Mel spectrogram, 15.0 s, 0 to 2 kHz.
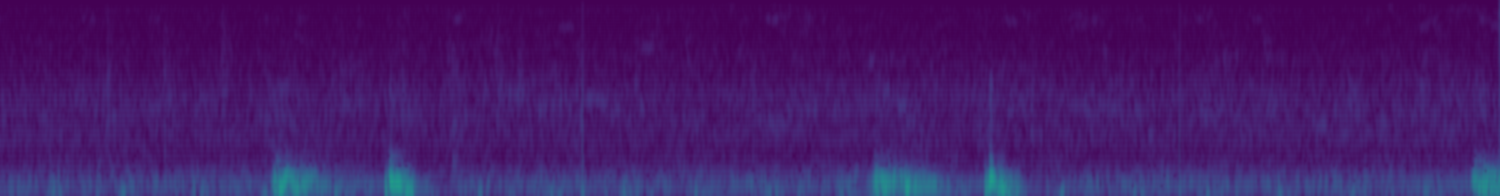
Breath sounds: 2.66-3.51 s: inhalation
2.66-3.51 s: crackles
3.80-4.44 s: exhalation
3.80-4.44 s: crackles
8.70-9.73 s: inhalation
8.70-9.73 s: crackles
9.84-10.41 s: exhalation
9.84-10.41 s: crackles
14.69-15.00 s: inhalation
14.69-15.00 s: crackles

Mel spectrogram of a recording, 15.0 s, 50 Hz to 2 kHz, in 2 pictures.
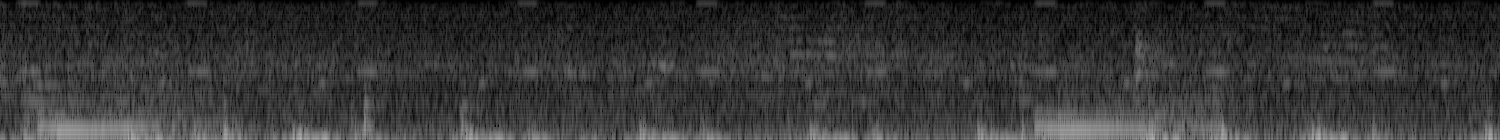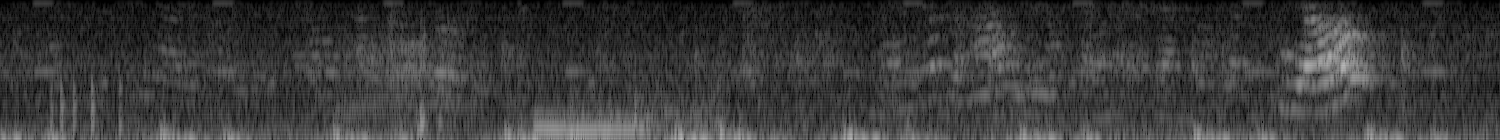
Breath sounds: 0.00-1.18 s: inhalation
0.00-1.18 s: crackles
5.02-6.19 s: inhalation
5.02-6.19 s: crackles
10.00-11.17 s: inhalation
10.00-11.17 s: crackles

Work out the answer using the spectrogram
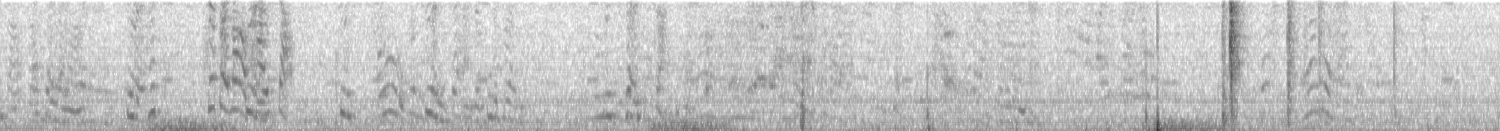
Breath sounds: No breath sounds were labelled in this clip.

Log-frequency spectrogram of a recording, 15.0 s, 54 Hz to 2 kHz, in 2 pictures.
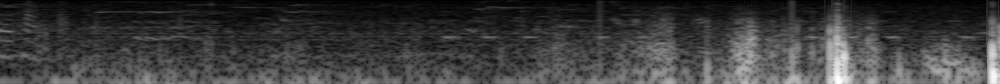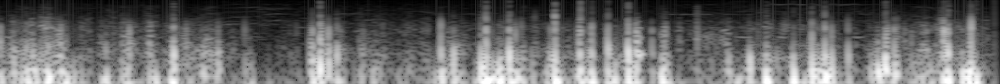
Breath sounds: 0.94-1.75 s: stridor
4.57-5.30 s: inhalation
5.28-6.08 s: exhalation
5.28-6.08 s: crackles
6.09-6.74 s: inhalation
6.09-6.74 s: crackles
6.71-7.45 s: exhalation

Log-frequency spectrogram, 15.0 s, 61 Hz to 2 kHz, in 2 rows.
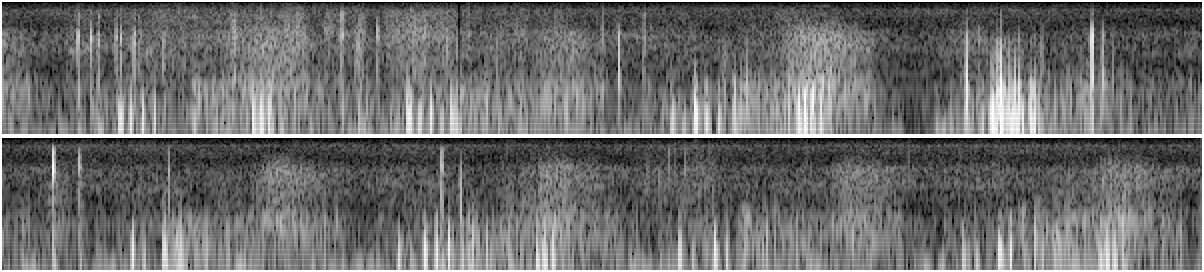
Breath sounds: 0.28-1.07 s: exhalation
0.28-1.07 s: crackles
1.24-2.04 s: inhalation
2.20-3.00 s: exhalation
2.20-3.00 s: crackles
3.11-3.91 s: inhalation
3.88-4.68 s: exhalation
3.88-4.68 s: crackles
4.67-5.47 s: inhalation
5.83-6.63 s: exhalation
5.83-6.63 s: crackles
8.95-9.75 s: inhalation
9.86-10.60 s: exhalation
9.86-10.60 s: crackles
10.69-11.48 s: inhalation
11.61-12.35 s: exhalation
11.61-12.35 s: crackles
12.60-13.39 s: inhalation
13.45-14.19 s: exhalation
13.45-14.19 s: crackles
14.18-14.97 s: inhalation

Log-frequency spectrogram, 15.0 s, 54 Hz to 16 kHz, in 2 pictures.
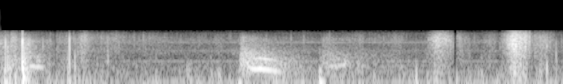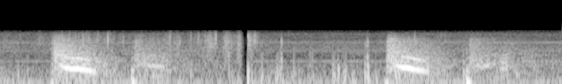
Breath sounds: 3.11-3.80 s: wheeze
3.11-4.12 s: inhalation
4.12-4.93 s: exhalation
4.23-4.76 s: wheeze
8.23-9.05 s: wheeze
8.23-9.22 s: inhalation
9.30-9.83 s: wheeze
9.30-9.96 s: exhalation
12.66-13.68 s: inhalation
12.79-13.32 s: wheeze
13.74-14.50 s: exhalation

